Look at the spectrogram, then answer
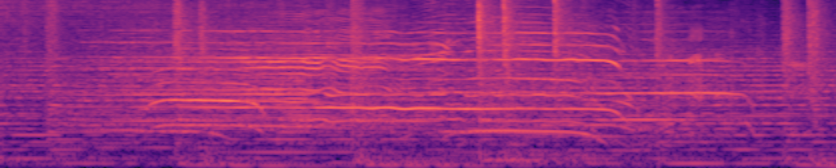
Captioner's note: graduates cheer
